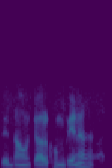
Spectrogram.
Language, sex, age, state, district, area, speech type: Dogri, male, 18-30, Jammu and Kashmir, Udhampur, urban, conversation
